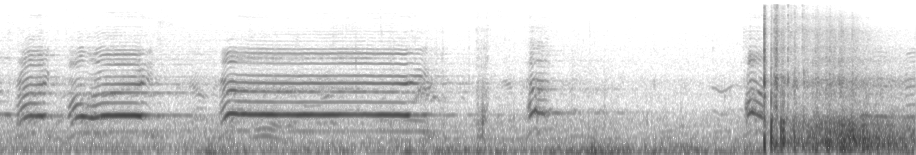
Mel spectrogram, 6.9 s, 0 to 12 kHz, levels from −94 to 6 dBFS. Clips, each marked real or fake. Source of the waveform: real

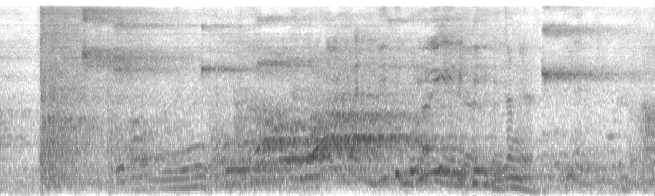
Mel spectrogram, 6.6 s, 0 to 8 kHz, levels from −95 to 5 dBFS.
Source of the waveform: fake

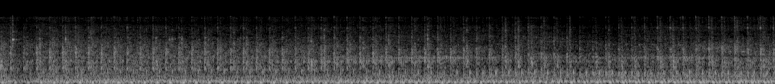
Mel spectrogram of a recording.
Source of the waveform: real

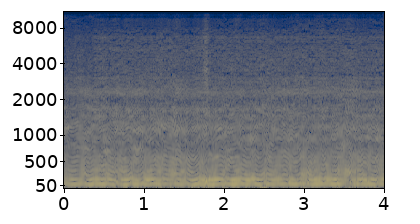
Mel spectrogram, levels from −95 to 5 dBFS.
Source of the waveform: fake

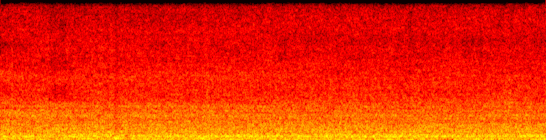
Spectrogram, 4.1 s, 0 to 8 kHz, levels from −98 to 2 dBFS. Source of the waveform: fake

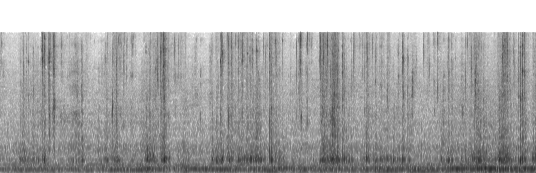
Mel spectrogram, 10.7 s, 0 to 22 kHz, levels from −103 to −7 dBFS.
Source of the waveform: fake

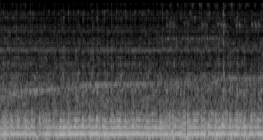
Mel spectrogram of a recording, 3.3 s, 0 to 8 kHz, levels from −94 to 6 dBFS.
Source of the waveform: fake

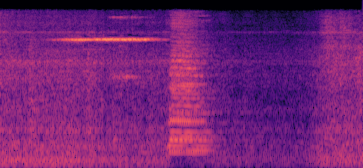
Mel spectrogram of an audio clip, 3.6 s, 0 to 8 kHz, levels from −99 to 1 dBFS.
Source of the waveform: real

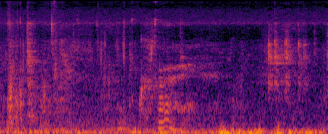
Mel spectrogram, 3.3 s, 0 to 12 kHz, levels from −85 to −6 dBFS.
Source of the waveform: real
